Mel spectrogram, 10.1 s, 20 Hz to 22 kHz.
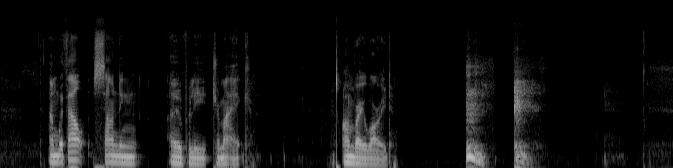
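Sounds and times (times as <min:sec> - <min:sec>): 
speech: 0:00.7 - 0:03.8, 0:05.0 - 0:06.0, 0:07.0 - 0:07.4
person coughing: 0:07.0 - 0:08.2.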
